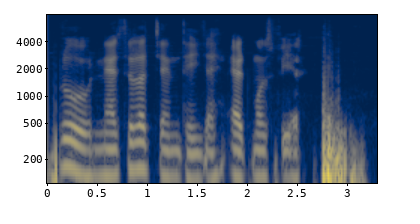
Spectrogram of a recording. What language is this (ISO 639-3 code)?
guj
